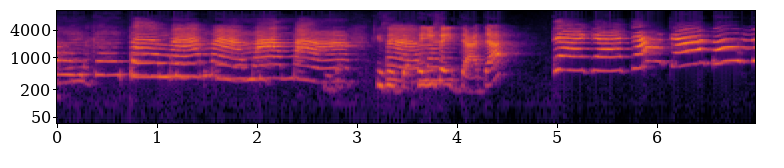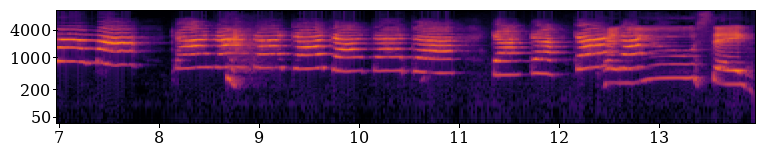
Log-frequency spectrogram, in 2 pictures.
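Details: Girl, nearly 3, recently diagnosed with childhood apraxia of speech by two speech therapists, without all her vowel sounds yet; wordless humming of a melody and attempts at 'dada' and 'bear'; childhood apraxia of speech.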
